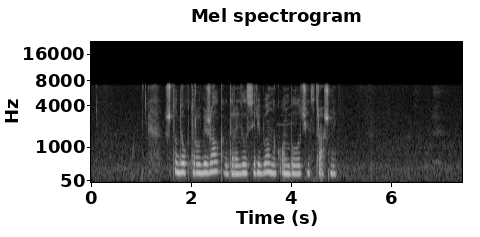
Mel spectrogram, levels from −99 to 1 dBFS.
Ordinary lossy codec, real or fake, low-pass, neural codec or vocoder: none; real; 7.2 kHz; none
